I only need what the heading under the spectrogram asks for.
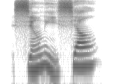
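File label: "xing2 li5 xiang1", Chinese; HSK3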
